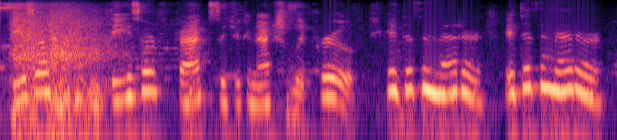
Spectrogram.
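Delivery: high, loud and emphatic retort; heated quoted argument. Retold or imitated. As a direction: insist loudly, as if arguing back. Retells arguing with someone, quoted.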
